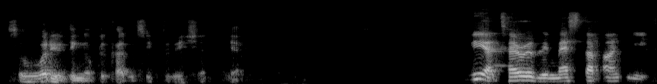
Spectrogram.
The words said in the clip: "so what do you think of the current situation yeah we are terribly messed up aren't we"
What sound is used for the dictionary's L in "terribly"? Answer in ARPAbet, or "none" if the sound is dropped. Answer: L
